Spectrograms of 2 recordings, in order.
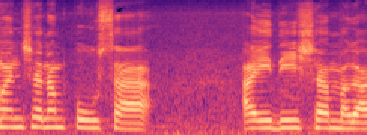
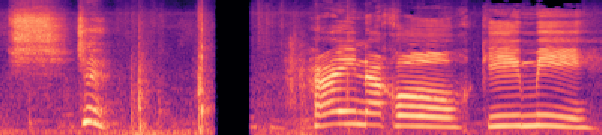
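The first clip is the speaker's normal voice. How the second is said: loud scolding shout; shooing cat; 7 semitones higher, 4 dB louder than usual. Real, not acted. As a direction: chase the cat off, yelling.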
